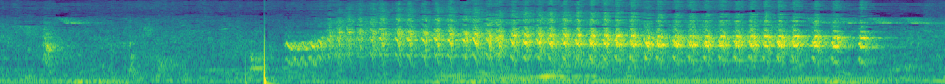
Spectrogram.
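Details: White-crested laughingthrush, a caged bird said to have a thick voice, gives a sharp click then a rising note leading into a fast, harsh, pulsing chatter lasting about three seconds, rapid beats repeated evenly before cutting off.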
